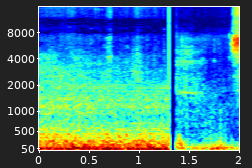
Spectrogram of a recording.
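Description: Steady low road and engine rumble of a moving car, heard from inside. About a second and a half in it cuts off abruptly, leaving a much quieter outdoor background.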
